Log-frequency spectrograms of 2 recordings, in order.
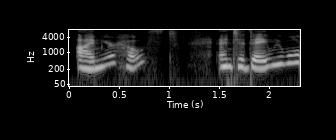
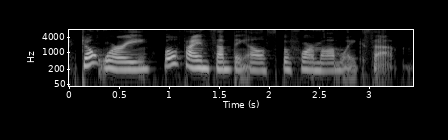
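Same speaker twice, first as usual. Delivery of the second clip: usual speaking voice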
